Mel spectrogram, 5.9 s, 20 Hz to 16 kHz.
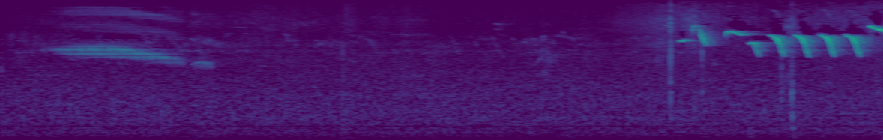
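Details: European greenfinch (Chloris chloris) calling while feeding, recorded 2017: a drawn-out, high, slightly nasal note, then a quick run of about six sharp chirps, with a soft background hiss.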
